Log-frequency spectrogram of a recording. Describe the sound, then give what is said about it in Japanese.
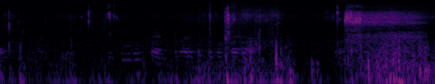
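Chewing of a soft-baked Country Ma'am cookie after midnight, with moist mouth clicks and soft crunches repeating irregularly, loud, while a voice murmurs quietly at times. “早く寝て起きなきゃいけないし、そう言いつつ、今カントリーマーム食ってるし、なんやねんっていう。”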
